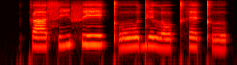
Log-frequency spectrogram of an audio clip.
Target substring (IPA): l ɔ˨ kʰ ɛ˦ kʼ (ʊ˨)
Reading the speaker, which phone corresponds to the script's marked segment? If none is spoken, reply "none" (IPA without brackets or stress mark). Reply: ʊ˨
